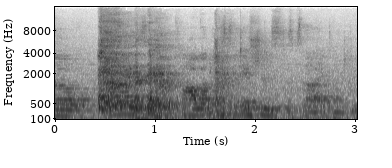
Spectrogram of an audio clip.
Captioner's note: loud coughing covers speech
